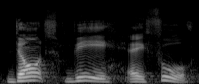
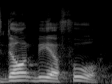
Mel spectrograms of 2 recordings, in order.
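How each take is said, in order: First: "Don't be a fool" very slowly, word by word; slow emphatic repeat. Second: Said in the usual way. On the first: Shown as a demonstration. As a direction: spell out each word deliberately, a little softer.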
